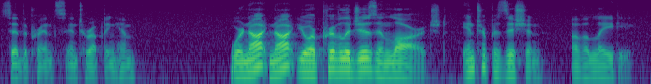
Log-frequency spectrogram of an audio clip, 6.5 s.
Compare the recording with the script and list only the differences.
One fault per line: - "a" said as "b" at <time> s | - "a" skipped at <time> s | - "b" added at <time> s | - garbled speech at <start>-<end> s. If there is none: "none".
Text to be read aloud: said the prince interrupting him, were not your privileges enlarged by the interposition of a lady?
- "not" added at 2.7 s
- "by the" skipped at 4.5 s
